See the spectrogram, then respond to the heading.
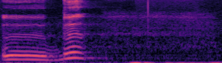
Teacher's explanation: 폐에서 공기가 올라옵니다. 그런데 브 하면서 입술이 닫혀버려요. 거기에 공기가 막 부딪히죠. 그러다가 입술을 열어주면 공기가 툭 튀어나옵니다.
